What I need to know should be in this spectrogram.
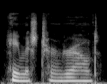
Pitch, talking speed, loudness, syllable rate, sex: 170 Hz, 165 wpm, -17 LUFS, 6.2 syllables/s, female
